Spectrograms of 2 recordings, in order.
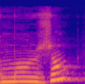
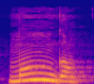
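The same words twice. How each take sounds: First: The middle consonant is a soft zh sound. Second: The middle consonant is a hard g sound. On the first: The speaker calls it right. "À la place de lire" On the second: The speaker calls it wrong. "on va lire"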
